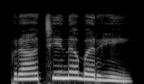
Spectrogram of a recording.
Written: ಪ್ರಾಚೀನಬರ್ಹಿ

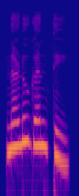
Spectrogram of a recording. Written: ನುಡಿಗುಂದು

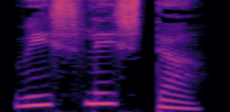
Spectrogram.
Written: ವಿಶ್ಲಿಷ್ಟ

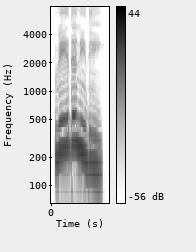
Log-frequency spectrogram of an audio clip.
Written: ವೇದನಿಧಿ

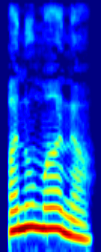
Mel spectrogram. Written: ಆನೆಮೀನು

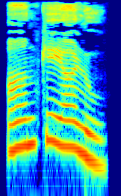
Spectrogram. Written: ಆಂಕೆಯಾಳ್

